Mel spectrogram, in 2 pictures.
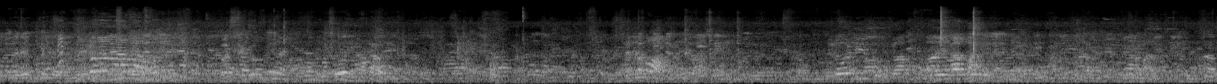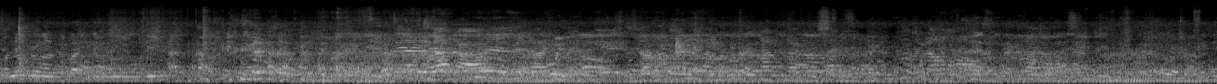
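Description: A crowd of men chatter and murmur nearby.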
